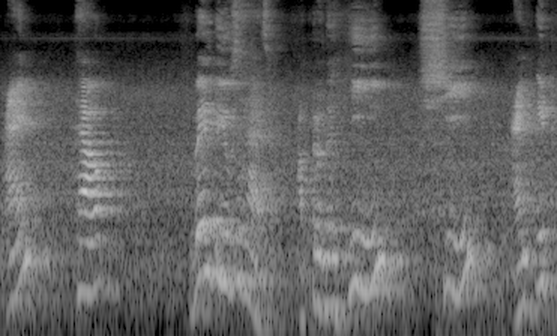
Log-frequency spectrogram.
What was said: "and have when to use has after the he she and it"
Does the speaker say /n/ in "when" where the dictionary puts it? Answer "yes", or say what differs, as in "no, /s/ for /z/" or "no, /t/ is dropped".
no, /l/ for /n/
